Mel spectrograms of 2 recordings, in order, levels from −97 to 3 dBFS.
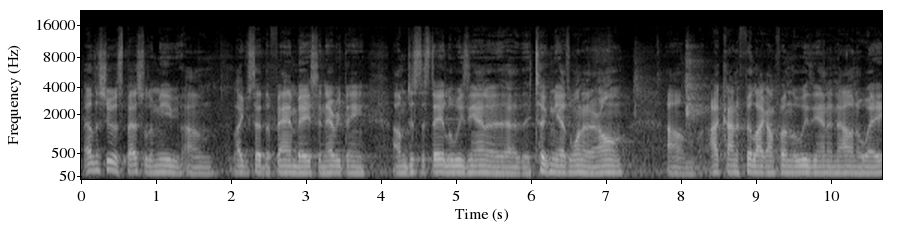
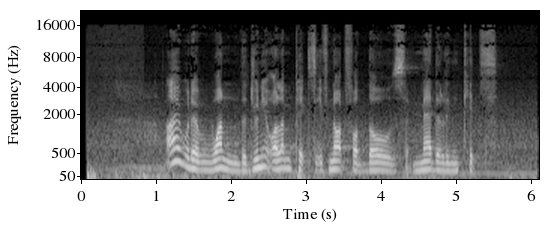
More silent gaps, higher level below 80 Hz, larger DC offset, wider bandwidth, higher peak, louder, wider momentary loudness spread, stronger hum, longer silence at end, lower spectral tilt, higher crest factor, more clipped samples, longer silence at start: neither; second, -68 dBFS vs -42 dBFS; neither; about the same, 15.5 kHz vs 16.5 kHz; second, -14 dBFS vs -2 dBFS; second, -34 LUFS vs -21 LUFS; second, 9 LU vs 20 LU; neither; about the same, 0 s vs 0.05 s; second, -4.5 dB/octave vs -6 dB/octave; about the same, 22 dB vs 18 dB; neither; about the same, 0 s vs 0.1 s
